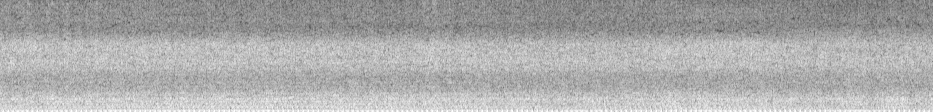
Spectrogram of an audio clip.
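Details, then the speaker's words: Toro Recycler lawnmower fitted with a used Honda engine: loud, steady, even drone with blade whistle, no misses or surging; engine starts and runs great. "Let's see if it starts. Sounds great. That's a good engine, man."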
